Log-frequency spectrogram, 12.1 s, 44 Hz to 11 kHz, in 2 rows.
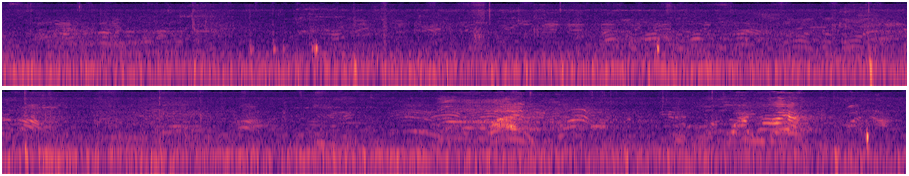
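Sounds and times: players shouting and calling: 0.0s - 12.0s.

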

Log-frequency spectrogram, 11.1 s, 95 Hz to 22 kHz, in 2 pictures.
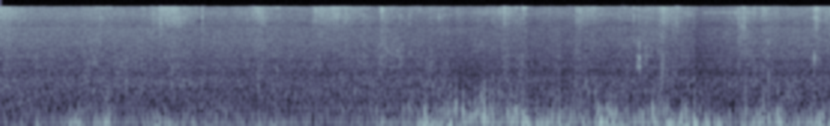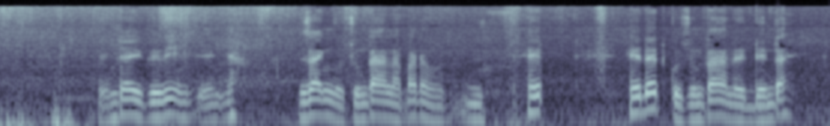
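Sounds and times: wind buffeting microphone: 0.0s - 10.1s.

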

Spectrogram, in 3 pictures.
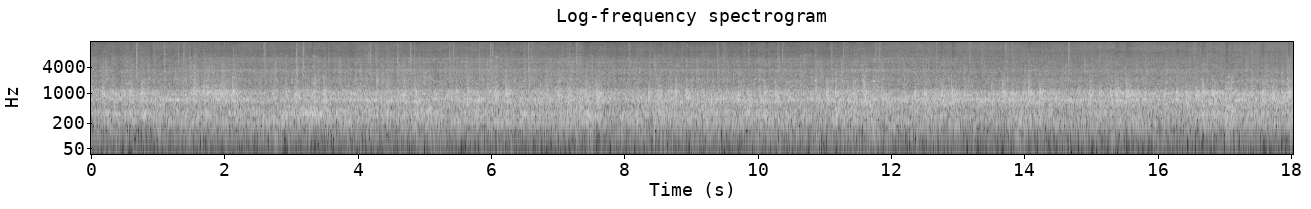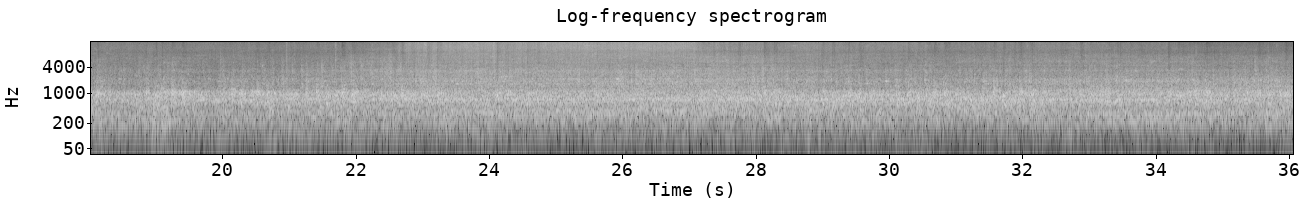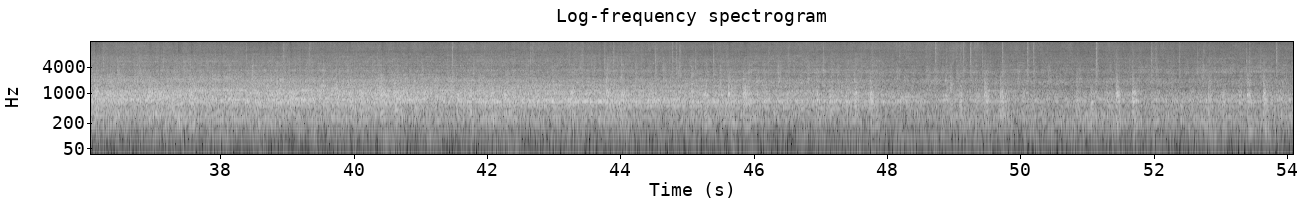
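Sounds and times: steam hiss: 0.0s - 54.0s
steam train rumble: 0.0s - 54.0s
wheel clatter over rail joints: 0.0s - 54.0s.

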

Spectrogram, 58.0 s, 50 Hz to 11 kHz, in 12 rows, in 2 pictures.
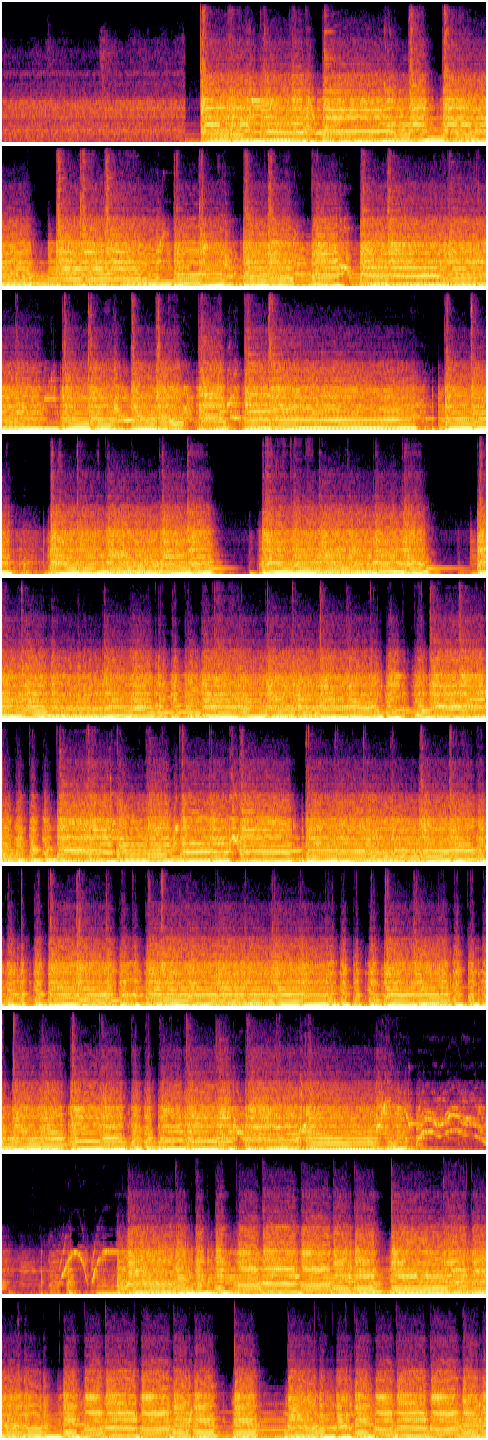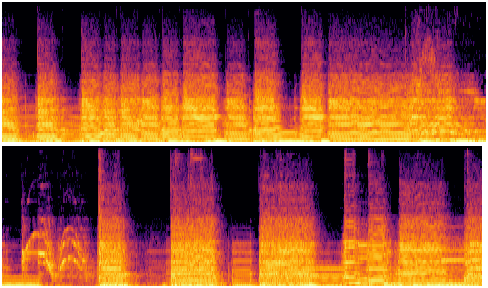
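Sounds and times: distorted electric guitar riff: 0.0s - 58.0s.

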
